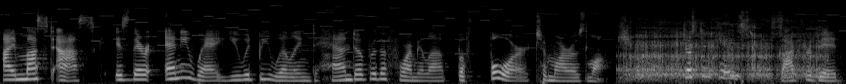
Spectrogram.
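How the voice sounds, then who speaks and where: A woman's voice: medium pitch, expressive, normal speed, natural voice. A woman playing a formal, exasperated agency chief under pressure in a comedic audio drama. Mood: polite, strained.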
